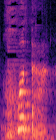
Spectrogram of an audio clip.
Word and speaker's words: jota: Ang letter J naman sinasabi bilang jota. Katulad ng letter G na ke, yung J sound ay parang hard H. May hagod kumbaga. Hot.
